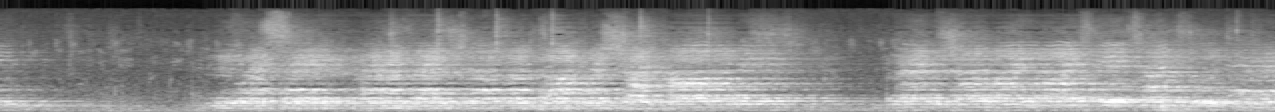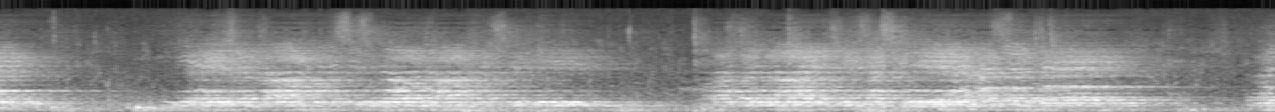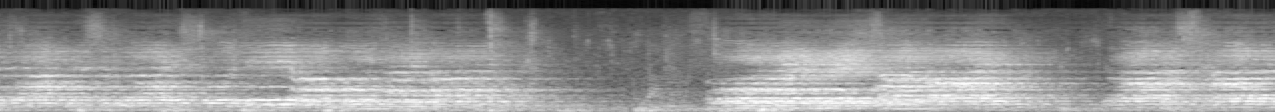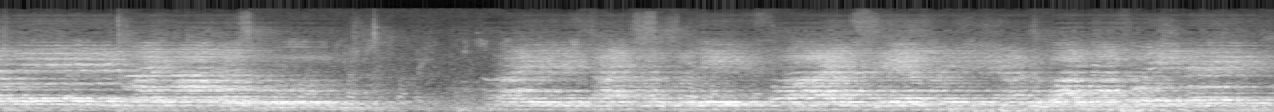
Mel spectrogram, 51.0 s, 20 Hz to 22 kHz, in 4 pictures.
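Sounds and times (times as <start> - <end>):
choir singing: 0.0 - 50.9.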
